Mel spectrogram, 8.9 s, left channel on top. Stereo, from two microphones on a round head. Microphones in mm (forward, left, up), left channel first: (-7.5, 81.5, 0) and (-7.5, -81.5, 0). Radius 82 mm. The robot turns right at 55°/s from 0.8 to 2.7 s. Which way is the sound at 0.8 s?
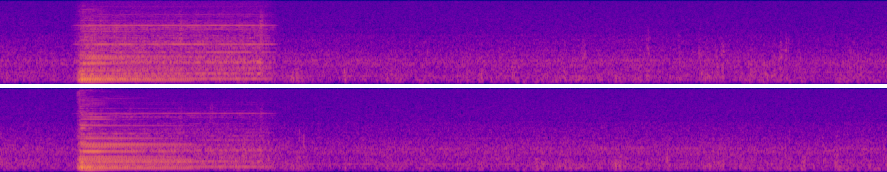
110° right.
